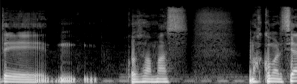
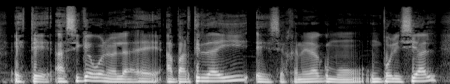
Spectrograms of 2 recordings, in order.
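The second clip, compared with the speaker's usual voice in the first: normal talking voice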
